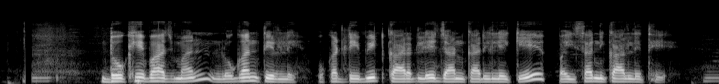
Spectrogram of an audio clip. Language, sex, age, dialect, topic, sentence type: Chhattisgarhi, male, 31-35, Central, banking, statement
